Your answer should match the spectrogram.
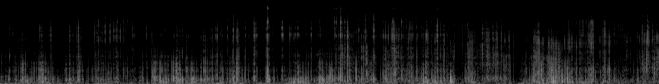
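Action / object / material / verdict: scrape / textured faux leather board / faux leather / none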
